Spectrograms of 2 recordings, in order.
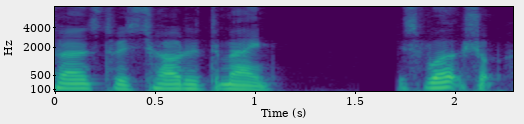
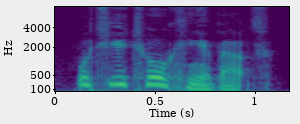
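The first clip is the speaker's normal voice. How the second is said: Alfred asking; 10 semitones higher than usual. A narrator's reading. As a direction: sound baffled. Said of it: "Alfred asks him".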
